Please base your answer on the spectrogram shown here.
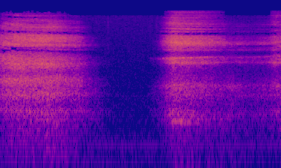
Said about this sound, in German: Wer musste jetzt mitgähnen? Also, das heißt, die Superübung, um dich ganz schnell in diesen Wohlfühlfaktor zu bringen, in dieses Wohlgefühl, ist das Gähnen. Jawohl, ganz groß zu gähnen.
